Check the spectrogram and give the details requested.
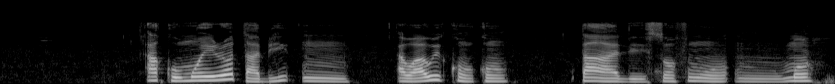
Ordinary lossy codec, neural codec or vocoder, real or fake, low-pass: none; none; real; 7.2 kHz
